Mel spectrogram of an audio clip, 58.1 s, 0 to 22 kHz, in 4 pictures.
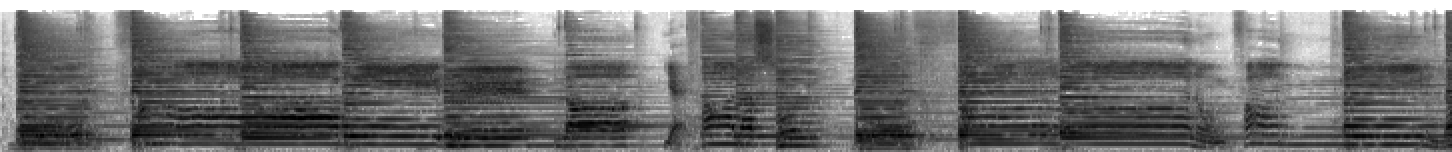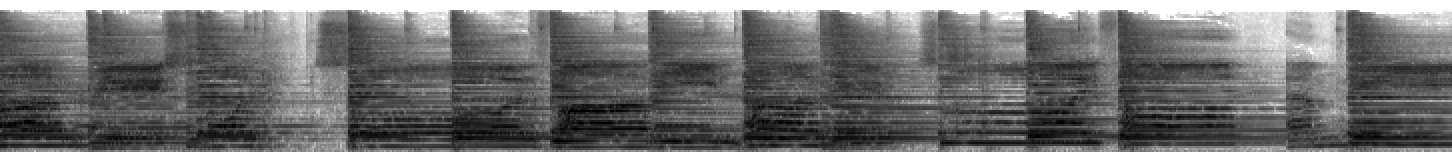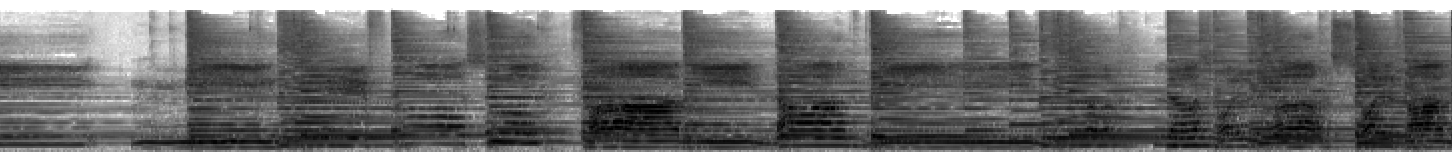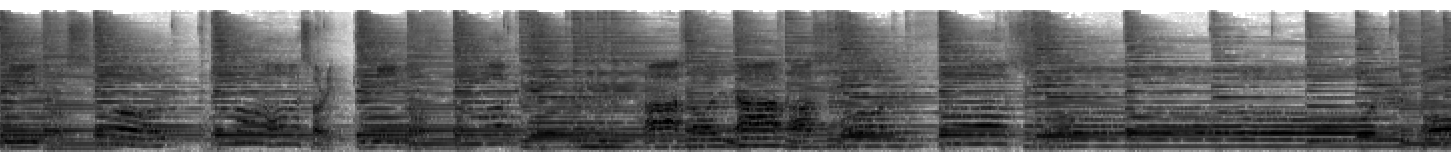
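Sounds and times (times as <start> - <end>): harpsichord playing: 0.0 - 58.0
man singing: 0.0 - 58.0.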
